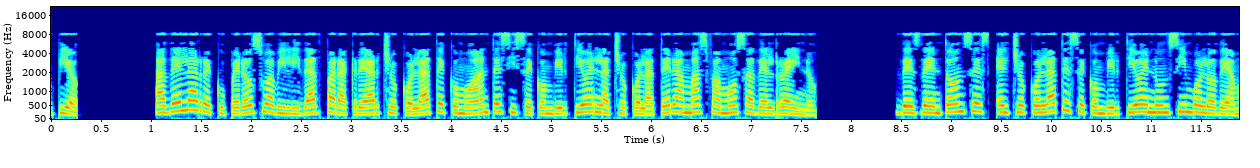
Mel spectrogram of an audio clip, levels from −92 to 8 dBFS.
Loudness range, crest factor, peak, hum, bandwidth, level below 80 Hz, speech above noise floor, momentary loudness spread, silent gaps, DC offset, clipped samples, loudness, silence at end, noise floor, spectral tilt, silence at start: 2 LU; 14 dB; -6 dBFS; none; 8.8 kHz; -56 dBFS; over 71 dB; 4 LU; 0.31-1.03 s, 7.68-8.43 s, 9.40-9.44 s; under 0.1%; under 0.1%; -20 LUFS; 0 s; under -90 dBFS; -4.5 dB/octave; 0.1 s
